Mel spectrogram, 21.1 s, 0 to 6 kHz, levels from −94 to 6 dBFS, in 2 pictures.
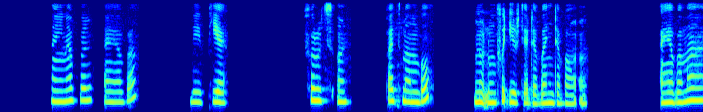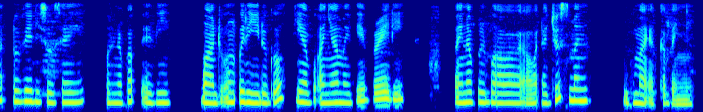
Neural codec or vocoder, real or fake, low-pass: none; real; 5.4 kHz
